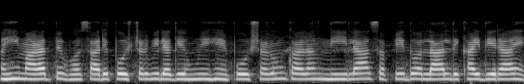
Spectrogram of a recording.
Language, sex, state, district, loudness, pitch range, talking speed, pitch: Hindi, female, Uttar Pradesh, Gorakhpur, -14 LUFS, 240-250 Hz, 240 wpm, 245 Hz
